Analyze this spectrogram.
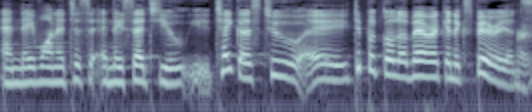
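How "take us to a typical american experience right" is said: vague, really bad put-on European accent. Voicing a visitor from Europe in a hypothetical, a really bad European accent. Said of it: "i'm using a really bad european like accent".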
